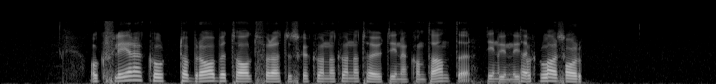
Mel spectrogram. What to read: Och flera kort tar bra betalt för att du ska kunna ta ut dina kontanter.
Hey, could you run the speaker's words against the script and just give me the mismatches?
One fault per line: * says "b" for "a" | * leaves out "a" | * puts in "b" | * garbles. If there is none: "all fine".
* puts in "kunna"
* garbles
